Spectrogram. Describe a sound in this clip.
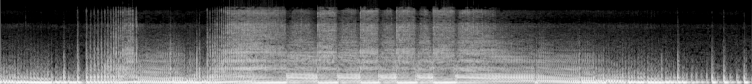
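A motorcycle engine revs loudly, its exhaust roaring up and down.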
